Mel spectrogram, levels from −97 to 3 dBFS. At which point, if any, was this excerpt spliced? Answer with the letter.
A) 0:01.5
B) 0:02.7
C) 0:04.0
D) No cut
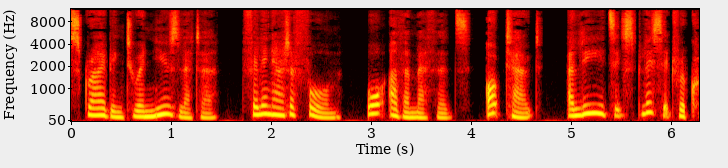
C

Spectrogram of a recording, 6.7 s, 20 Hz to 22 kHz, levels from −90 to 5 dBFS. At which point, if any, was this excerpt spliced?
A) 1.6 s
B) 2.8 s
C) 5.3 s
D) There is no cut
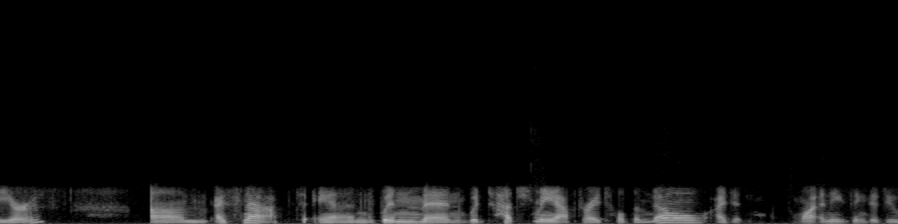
A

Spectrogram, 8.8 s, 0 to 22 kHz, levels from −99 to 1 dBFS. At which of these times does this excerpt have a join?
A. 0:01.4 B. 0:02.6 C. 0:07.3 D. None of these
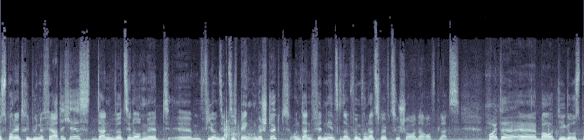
C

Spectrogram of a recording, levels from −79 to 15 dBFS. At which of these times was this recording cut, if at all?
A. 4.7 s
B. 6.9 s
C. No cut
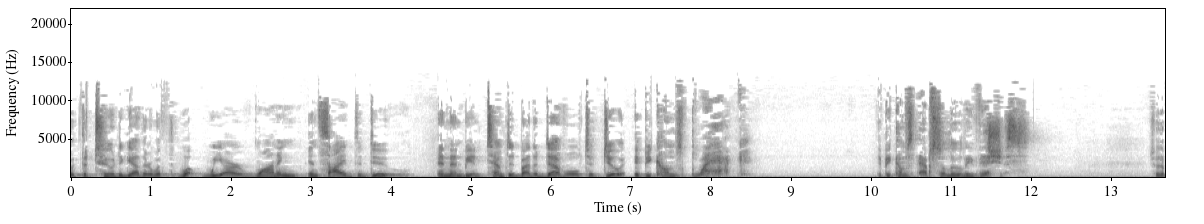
B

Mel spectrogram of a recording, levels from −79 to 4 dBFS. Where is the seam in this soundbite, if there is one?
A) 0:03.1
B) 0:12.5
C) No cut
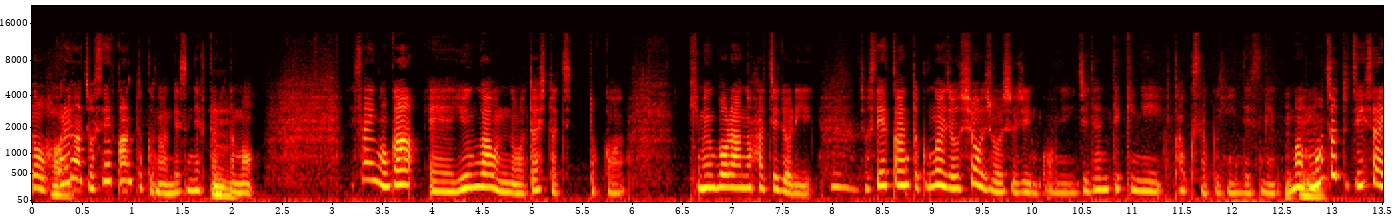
B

